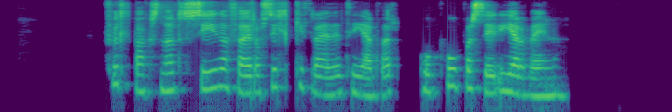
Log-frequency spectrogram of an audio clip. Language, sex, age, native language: Icelandic, female, 40-49, Icelandic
